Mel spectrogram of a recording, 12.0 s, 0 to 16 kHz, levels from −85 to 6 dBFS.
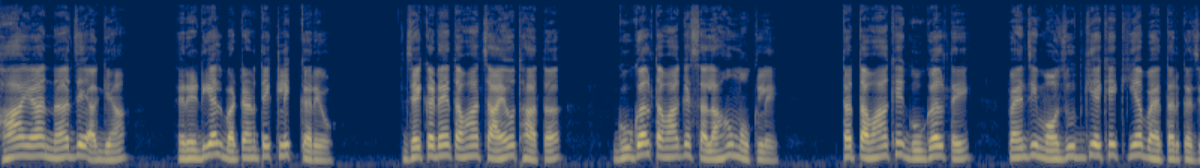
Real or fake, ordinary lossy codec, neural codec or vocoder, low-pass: real; none; none; 14.4 kHz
